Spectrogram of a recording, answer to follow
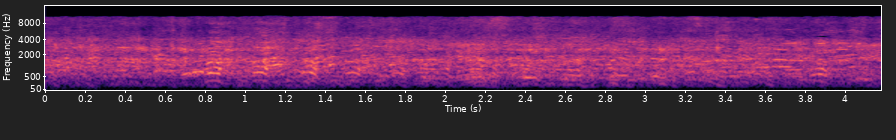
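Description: Indistinct chatter of several voices talking over one another, with chuckling, and laughter near the end.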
